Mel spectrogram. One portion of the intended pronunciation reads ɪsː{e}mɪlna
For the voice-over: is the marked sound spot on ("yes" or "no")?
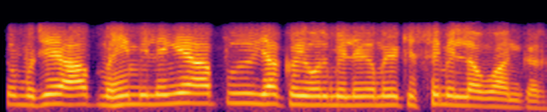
yes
